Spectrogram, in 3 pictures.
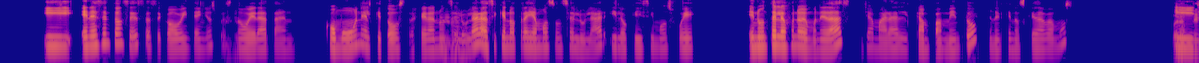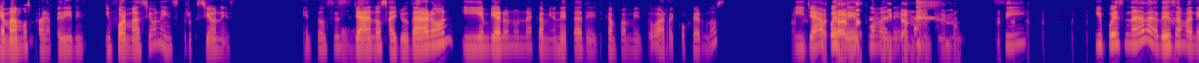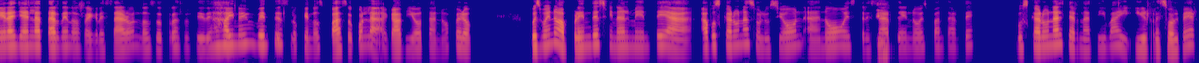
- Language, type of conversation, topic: Spanish, podcast, ¿Qué viaje te cambió la manera de ver la vida?
- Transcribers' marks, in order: drawn out: "Oh"; chuckle; chuckle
